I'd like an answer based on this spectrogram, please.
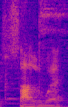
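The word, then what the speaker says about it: salve: say hello to someone in latin you'd say salwe or sanguette if it's several people goodbye is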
